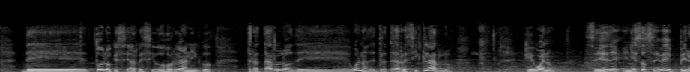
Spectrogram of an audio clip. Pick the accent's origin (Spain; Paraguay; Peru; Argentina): Argentina; Moreno, Buenos Aires Province; yo como ciudadano, digamos, de Moreno y también como argentino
